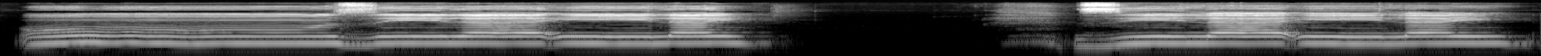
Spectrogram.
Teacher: Nun tak ada sukun, tengok selepasnya ada tak ya atau waw, tak ada. Jadi ikhfa hakiki dengan 2 harakat bawa ke sisi huruf zai.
